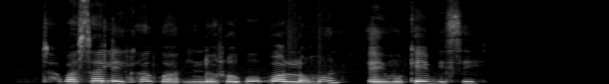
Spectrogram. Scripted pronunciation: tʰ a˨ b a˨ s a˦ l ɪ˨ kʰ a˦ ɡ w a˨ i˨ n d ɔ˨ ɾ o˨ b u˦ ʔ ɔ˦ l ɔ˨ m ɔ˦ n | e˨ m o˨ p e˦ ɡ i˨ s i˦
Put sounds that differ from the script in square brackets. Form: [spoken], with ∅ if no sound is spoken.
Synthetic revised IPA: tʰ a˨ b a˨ s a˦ l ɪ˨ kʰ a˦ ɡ w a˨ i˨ n d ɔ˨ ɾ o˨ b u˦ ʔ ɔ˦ l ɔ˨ m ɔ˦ n | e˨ m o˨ [k] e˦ [b] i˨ s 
